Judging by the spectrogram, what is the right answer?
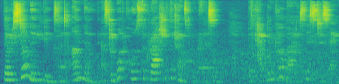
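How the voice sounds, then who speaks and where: An actress playing a polite, formal announcer in a science fiction audio drama, speaking in a scripted style. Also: female voice, sits high, animated, a little fast, over music. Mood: official. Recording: very echoey, distant broadcast sound.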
